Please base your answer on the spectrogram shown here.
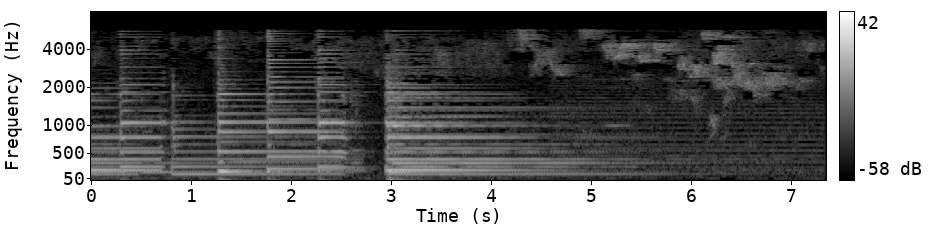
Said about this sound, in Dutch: En u hoorde de vogeltjes, en dat zijn dus de vogeltjes van de Hoornerboekse heide die u hoorde.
